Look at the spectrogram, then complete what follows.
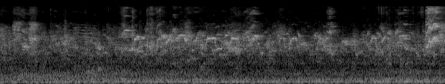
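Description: Caged budgerigars chirping and chattering continuously, many short overlapping chirps, with one louder sharper call near the end.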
